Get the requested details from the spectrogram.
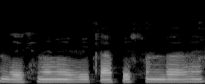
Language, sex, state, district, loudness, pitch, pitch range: Hindi, male, Uttar Pradesh, Deoria, -27 LUFS, 115 Hz, 115-120 Hz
